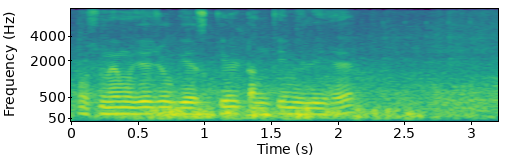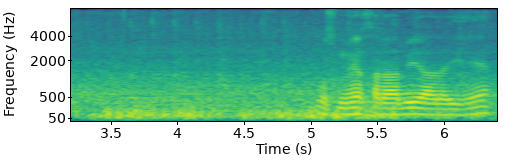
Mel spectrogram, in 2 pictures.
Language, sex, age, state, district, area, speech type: Urdu, male, 30-45, Uttar Pradesh, Muzaffarnagar, urban, spontaneous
